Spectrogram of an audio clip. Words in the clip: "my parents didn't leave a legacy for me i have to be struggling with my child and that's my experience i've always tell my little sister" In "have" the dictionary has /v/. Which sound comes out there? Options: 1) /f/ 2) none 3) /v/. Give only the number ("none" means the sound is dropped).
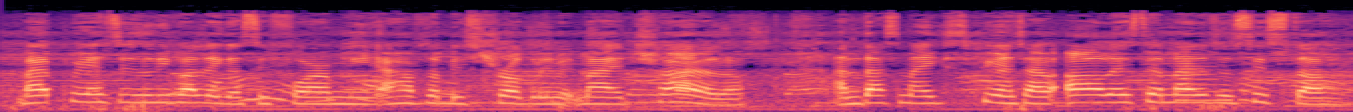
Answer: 1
